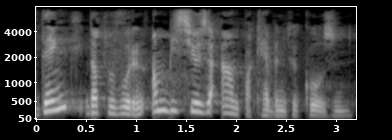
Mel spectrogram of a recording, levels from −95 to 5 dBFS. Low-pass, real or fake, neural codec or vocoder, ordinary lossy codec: 7.2 kHz; real; none; none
